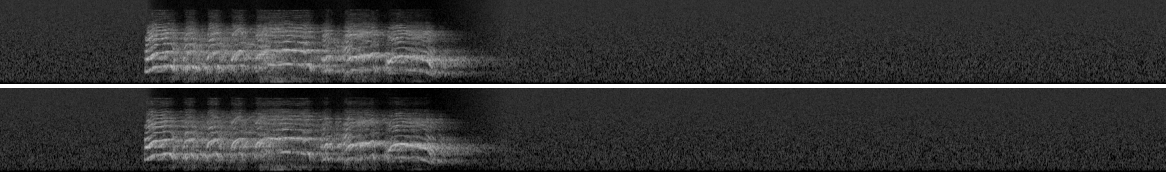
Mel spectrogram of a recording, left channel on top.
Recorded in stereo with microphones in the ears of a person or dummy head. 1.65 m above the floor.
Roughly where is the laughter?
Right.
